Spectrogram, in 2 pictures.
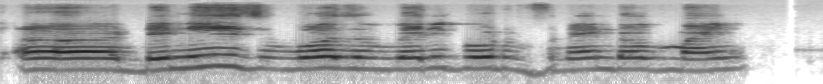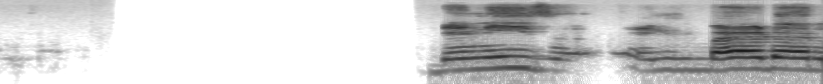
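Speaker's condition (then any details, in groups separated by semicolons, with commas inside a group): Motor neurone disease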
